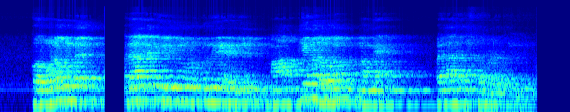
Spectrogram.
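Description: A priest's voice chanting in long held notes over a microphone, broken by a brief total dropout of the sound about one and a half seconds in.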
